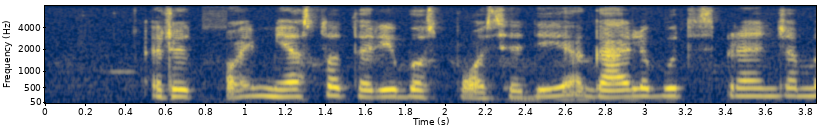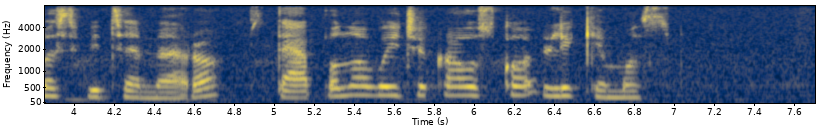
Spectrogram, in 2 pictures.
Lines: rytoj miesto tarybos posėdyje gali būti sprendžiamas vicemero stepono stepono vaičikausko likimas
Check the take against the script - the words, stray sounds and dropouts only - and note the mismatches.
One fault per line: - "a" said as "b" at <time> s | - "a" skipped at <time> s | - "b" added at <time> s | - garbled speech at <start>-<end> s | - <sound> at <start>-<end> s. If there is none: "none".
- dropout at 0.8-0.9 s
- "stepono" skipped at 5.5 s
